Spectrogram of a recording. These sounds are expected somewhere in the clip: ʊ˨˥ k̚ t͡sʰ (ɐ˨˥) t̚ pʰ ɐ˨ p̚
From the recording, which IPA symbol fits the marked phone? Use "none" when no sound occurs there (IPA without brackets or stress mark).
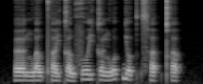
ɐ˨˥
